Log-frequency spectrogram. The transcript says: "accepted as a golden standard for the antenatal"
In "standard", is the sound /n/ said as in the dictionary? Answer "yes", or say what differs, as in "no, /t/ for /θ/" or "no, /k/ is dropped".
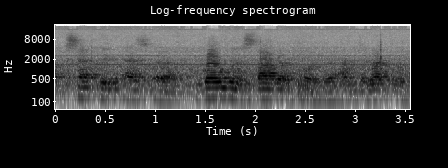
no, /n/ is dropped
